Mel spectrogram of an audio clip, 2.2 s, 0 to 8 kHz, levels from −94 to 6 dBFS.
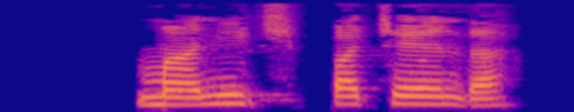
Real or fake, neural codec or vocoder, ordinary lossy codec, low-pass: real; none; MP3, 32 kbps; 7.2 kHz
